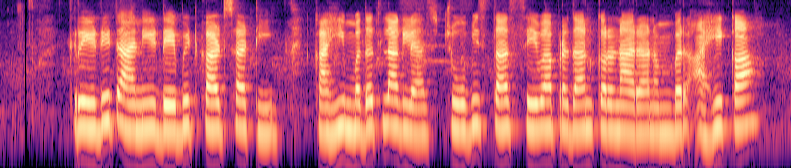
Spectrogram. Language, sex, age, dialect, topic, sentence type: Marathi, female, 46-50, Standard Marathi, banking, question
